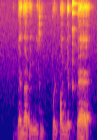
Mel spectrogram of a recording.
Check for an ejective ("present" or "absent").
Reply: absent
